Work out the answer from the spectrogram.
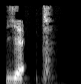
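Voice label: "yet", British English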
